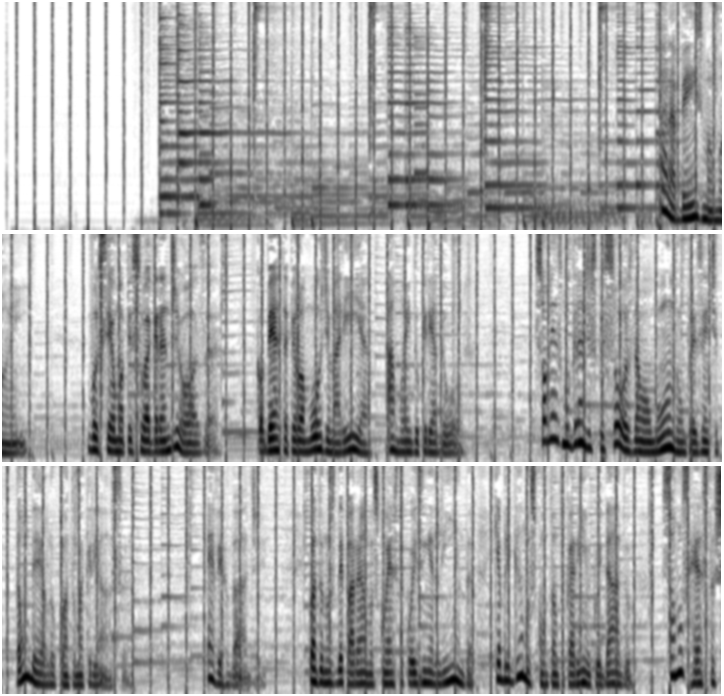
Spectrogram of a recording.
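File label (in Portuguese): MATERNIDADE FEMININO, Telemensagens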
